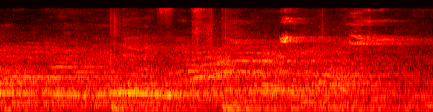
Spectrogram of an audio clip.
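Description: A basketball bouncing on a hardwood gym floor during play, mixed with unclear voices calling out, all echoing in a large gym.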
